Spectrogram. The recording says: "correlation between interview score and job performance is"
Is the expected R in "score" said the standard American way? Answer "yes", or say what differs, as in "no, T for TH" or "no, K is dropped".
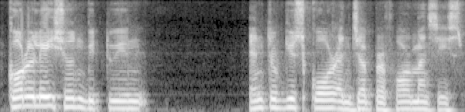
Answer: yes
